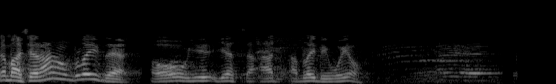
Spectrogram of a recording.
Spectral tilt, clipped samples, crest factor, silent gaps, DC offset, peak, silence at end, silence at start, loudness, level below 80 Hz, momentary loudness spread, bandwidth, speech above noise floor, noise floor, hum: -5 dB/octave; under 0.1%; 20 dB; 1.45-1.49 s; under 0.1%; -18 dBFS; 0.55 s; 0 s; -37 LUFS; -78 dBFS; 18 LU; 5.4 kHz; 24 dB; -60 dBFS; none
